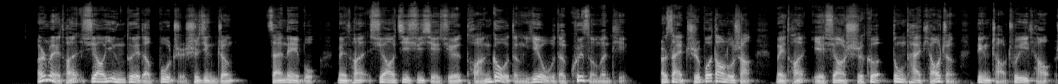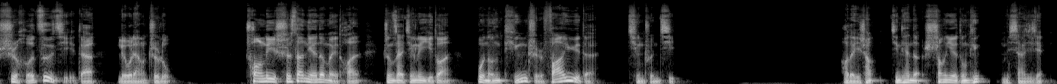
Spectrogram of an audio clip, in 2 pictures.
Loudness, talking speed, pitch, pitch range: -18 LUFS, 300 characters per minute, 90 Hz, 75-105 Hz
